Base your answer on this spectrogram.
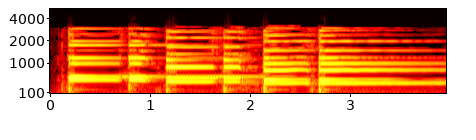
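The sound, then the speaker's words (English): An E chord played on an instrument as six rhythmic strokes with ringing harmonic tones, the final stroke held and slowly fading. “this is the second one for an E chord. This one is going to sound like this.”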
